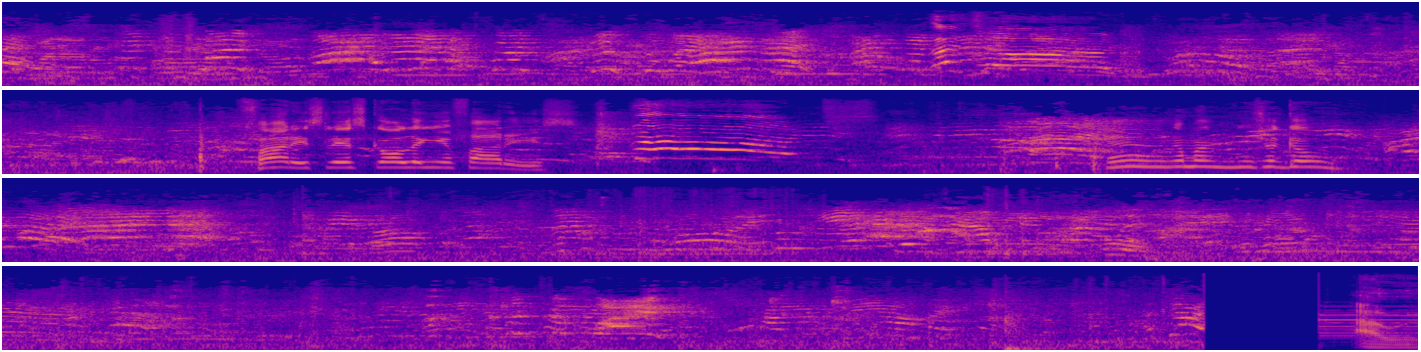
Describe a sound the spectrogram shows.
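A toddler babbles and chatters nearby.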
